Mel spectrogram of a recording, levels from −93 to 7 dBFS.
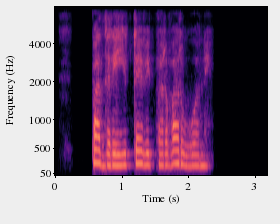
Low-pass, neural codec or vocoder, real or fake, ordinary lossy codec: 7.2 kHz; codec, 16 kHz, 16 kbps, FunCodec, trained on Chinese and English, 50 frames a second; fake; AAC, 32 kbps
